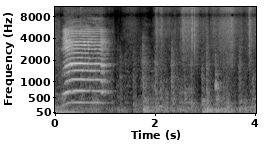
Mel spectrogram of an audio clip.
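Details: Bleating goat at Yoshigake Farm on 3 May 2023, heard as the nanny goat Okayu delivers two kids before a crowd of volunteers; one strong, quavering bleat lasting about a second, then low background noise and faint murmurs.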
